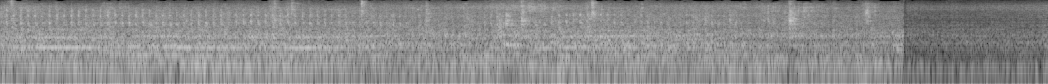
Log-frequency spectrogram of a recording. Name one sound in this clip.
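A disc plough scrapes and churns through soil.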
